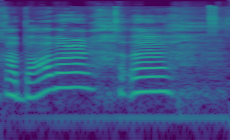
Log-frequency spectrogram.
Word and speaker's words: Rhabarber: And Rhabarber, it kind of sounds a bit like the German name Barbara.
